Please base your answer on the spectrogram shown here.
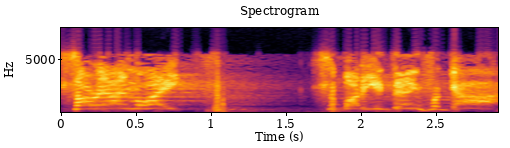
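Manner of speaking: very high-pitched put-on New York accent. Repeating a preacher's words from the aisle, in a New Yorker accent. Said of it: "New Yorker accent".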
